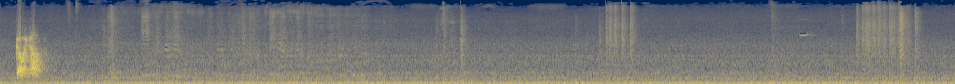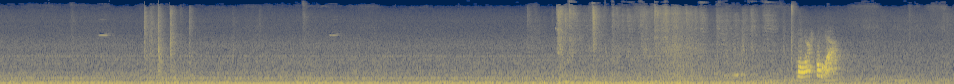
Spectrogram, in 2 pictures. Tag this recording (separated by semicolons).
ambiance; field-recording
